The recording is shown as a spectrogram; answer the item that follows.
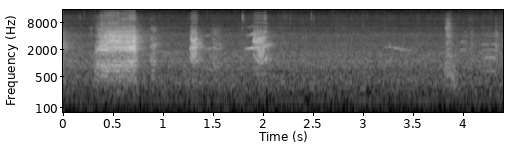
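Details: Sulphur-crested cockatoo feeding with others: one loud harsh screech followed by a few fainter short rasping calls and a thin distant squawk.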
